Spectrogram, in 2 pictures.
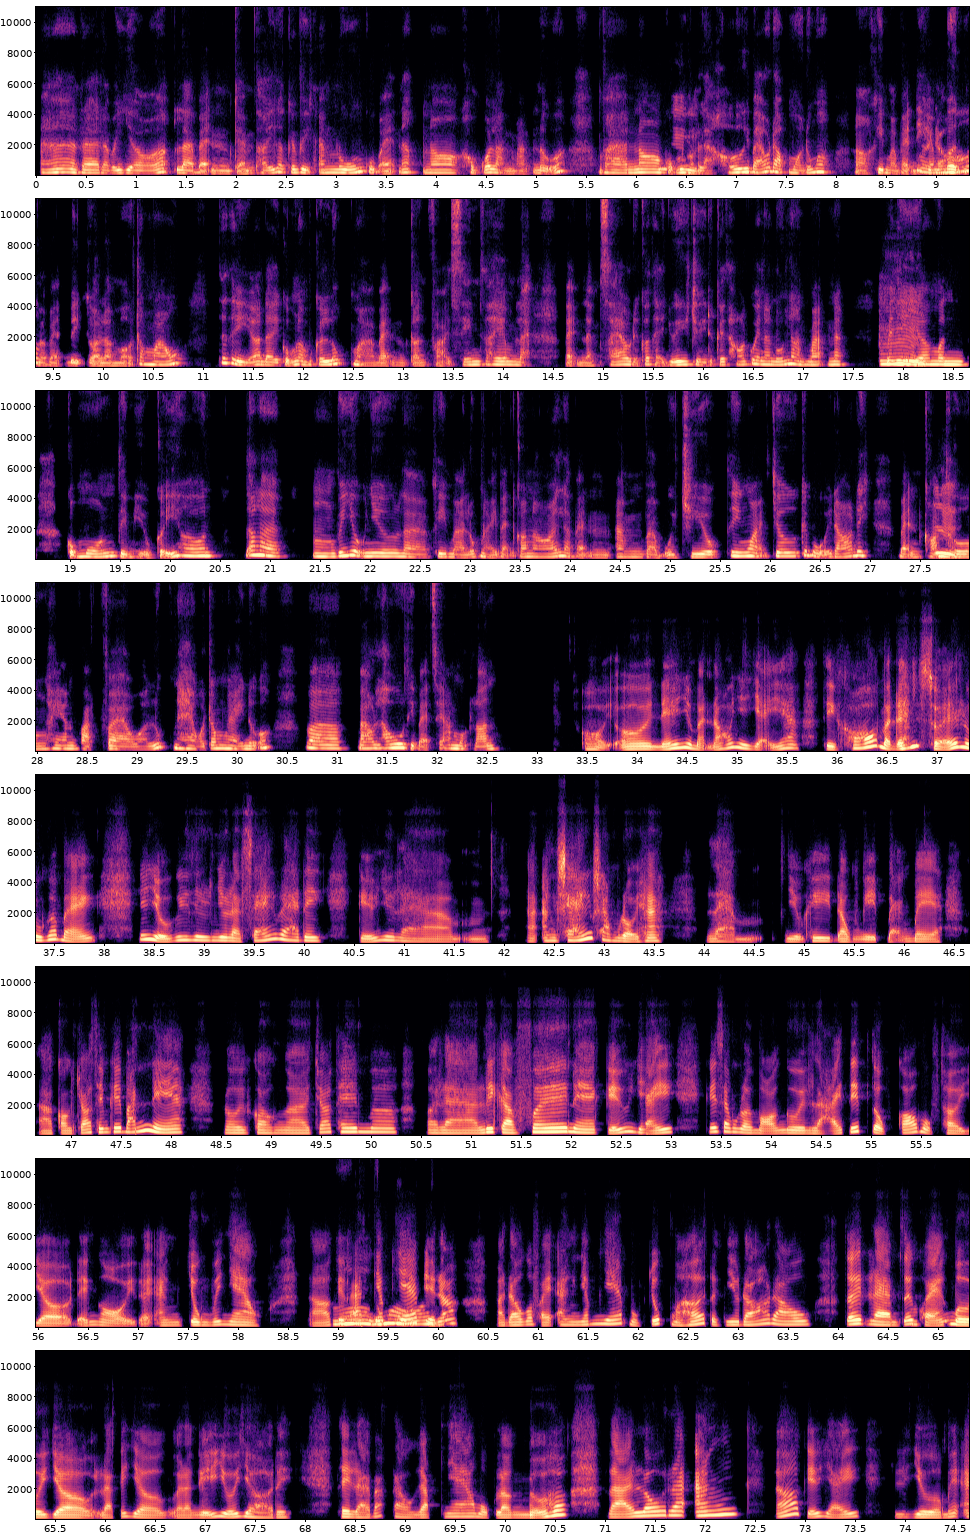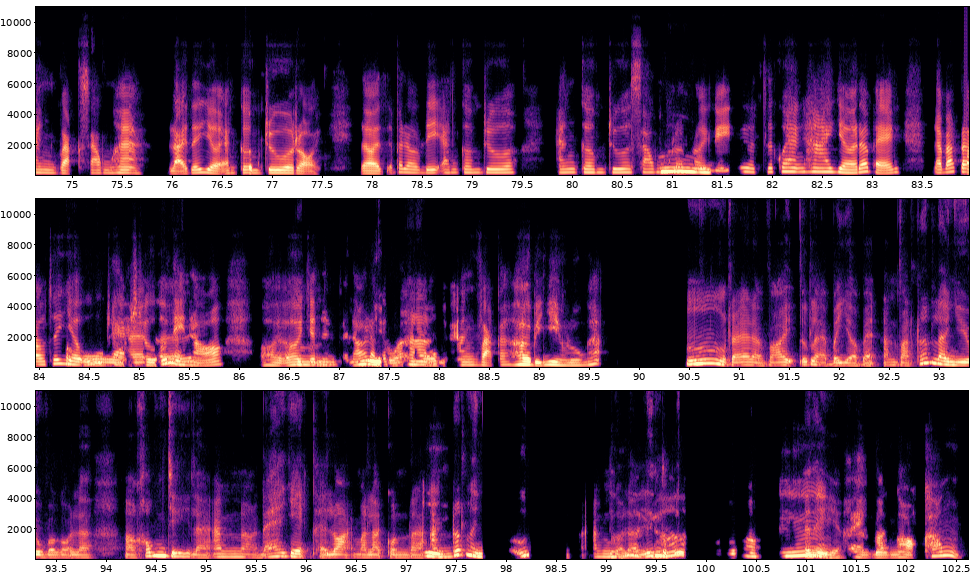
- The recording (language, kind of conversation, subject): Vietnamese, advice, Làm sao để duy trì ăn uống lành mạnh khi bạn hay ăn vặt?
- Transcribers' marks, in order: other background noise; laughing while speaking: "đếm"; tapping; laughing while speaking: "nữa"; unintelligible speech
